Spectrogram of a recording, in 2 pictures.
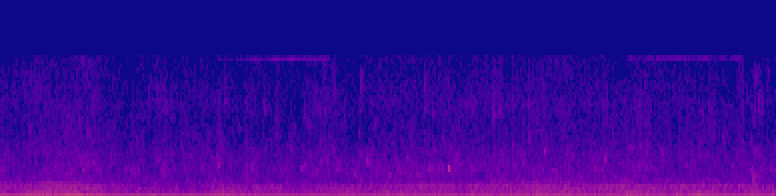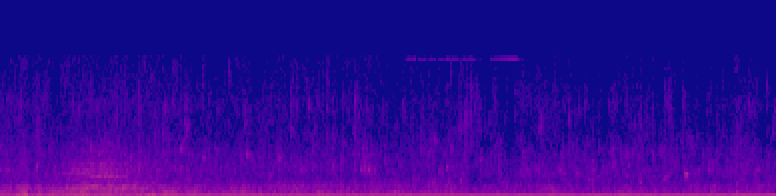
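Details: Several bees buzzing outdoors, captured with an x/y stereo microphone; shifting, uneven drones swell and fade as individuals fly by, with a constant low machine-like hum beneath.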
